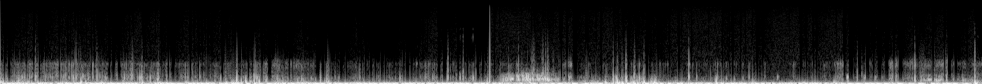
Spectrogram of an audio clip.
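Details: Loud, constant low gurgling and bubbling through a stethoscope on the belly while lying down, after a Mentos and cola challenge (cola drunk, Mentos swallowed); very active bowel sounds.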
